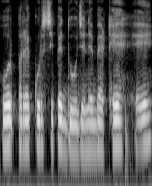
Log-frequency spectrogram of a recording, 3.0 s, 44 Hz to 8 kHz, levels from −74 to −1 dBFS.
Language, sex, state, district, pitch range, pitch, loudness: Hindi, male, Uttar Pradesh, Saharanpur, 130-140 Hz, 140 Hz, -17 LUFS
